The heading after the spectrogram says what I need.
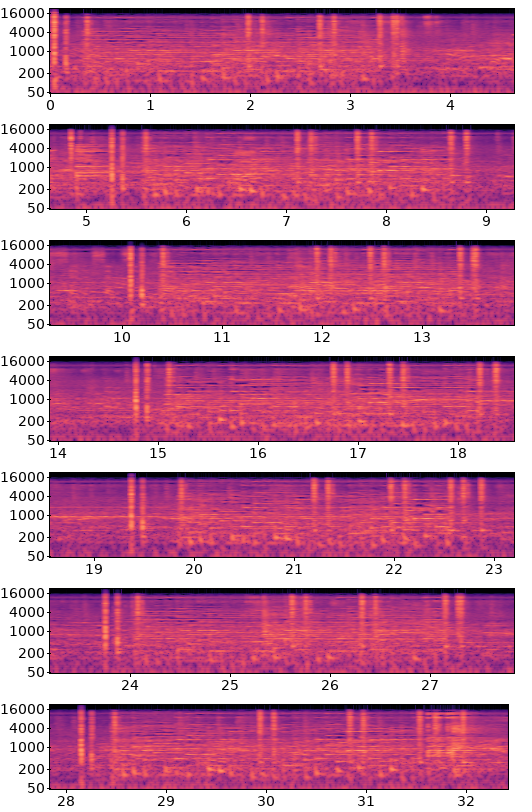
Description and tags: Slot machine noises, clicking, spinning wheel, two guys in background talking, background music,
